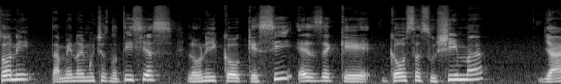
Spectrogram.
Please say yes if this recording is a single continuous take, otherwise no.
no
